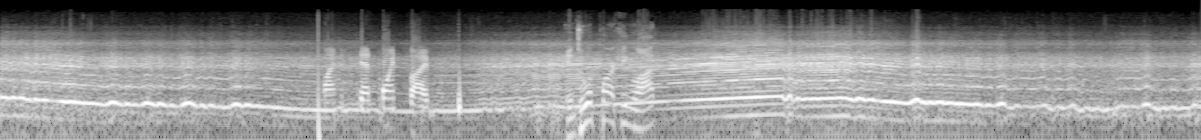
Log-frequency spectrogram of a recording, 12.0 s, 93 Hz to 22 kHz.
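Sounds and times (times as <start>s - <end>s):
race car engine: 0.0s - 12.0s.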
